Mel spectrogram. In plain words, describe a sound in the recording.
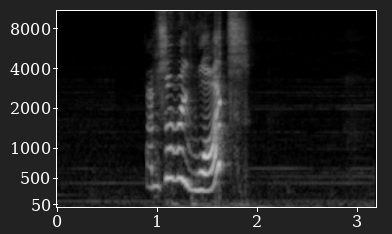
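A young woman gasps loudly in surprise.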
